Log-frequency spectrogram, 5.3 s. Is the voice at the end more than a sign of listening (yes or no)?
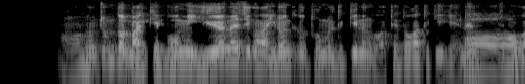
yes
